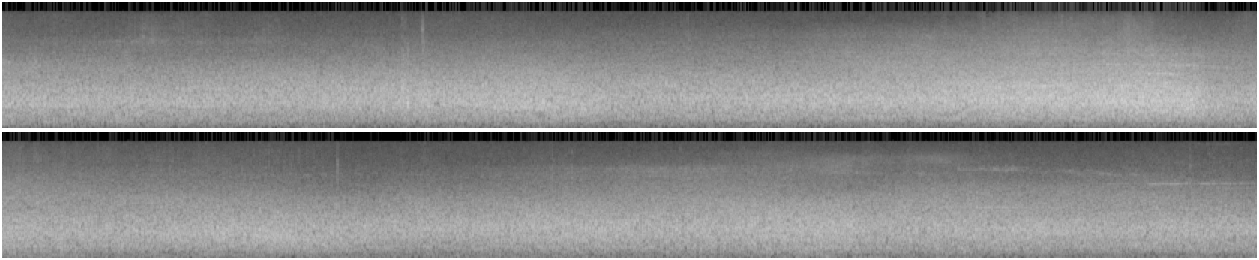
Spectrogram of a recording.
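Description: Steady traffic hums on a city road below.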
